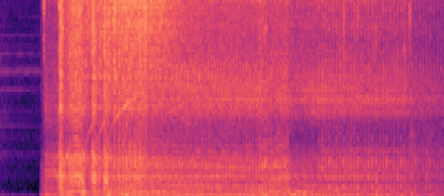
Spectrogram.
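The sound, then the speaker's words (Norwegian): A car engine cranks and catches after a brief silence, then settles into a steady, loud idle with a low rumble for several seconds. It is a private car that a newspaper carrier uses for his delivery route in Ålesund. “Hver dag og i all slags vær legger han ut på avisrunden i Ålesund i sin egen bil.”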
